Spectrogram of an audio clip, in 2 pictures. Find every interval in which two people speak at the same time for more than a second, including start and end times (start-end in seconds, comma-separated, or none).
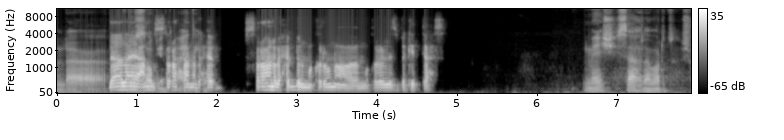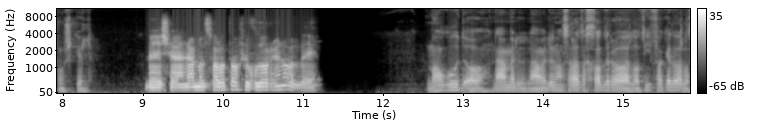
0.7-2.0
